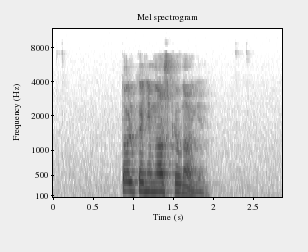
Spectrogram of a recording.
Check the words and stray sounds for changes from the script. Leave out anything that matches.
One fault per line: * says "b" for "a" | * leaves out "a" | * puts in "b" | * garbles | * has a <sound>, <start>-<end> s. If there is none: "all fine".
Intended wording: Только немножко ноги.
all fine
